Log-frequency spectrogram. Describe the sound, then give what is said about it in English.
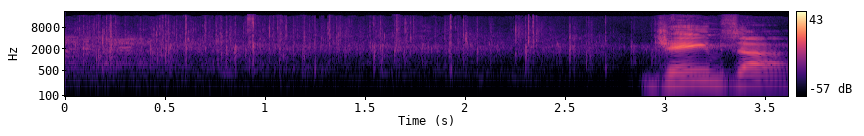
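Soft, polite golf clapping from a church audience, a steady patter of many hands at a modest level for about three seconds, then a man's voice starts speaking as the clapping stops. “But James, golf clap.”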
